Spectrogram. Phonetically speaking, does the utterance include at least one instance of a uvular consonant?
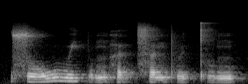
no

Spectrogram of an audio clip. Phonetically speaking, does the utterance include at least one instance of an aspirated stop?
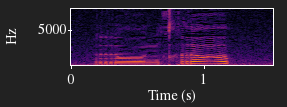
yes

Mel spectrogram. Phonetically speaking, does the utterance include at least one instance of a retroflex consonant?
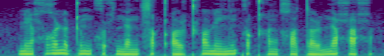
yes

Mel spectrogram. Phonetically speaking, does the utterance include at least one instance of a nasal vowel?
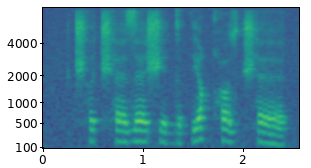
no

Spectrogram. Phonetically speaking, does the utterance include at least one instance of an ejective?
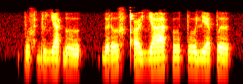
yes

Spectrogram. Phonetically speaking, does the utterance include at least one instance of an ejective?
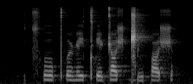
yes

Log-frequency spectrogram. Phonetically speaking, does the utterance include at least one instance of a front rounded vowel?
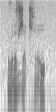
yes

